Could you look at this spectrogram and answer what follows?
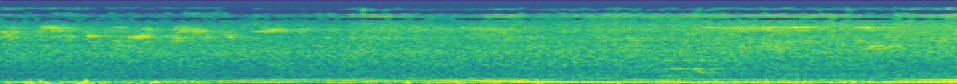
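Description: A low engine hum that slowly grows louder, with a few small metallic clicks from a watch's case back being worked open.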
